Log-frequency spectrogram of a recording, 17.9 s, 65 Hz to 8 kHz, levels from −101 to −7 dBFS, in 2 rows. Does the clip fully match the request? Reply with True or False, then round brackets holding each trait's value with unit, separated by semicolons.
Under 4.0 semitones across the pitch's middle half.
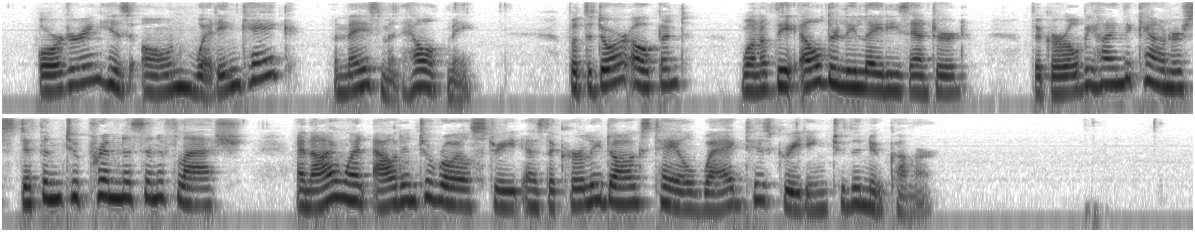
False (4.6 semitones)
